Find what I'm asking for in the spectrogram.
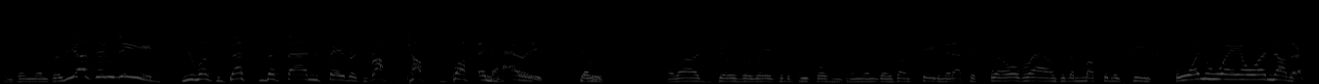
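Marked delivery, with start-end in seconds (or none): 0.7-6.2 high, excited showman villain; Penguin. A narrator's reading. 11.7-13.1 ringmaster's flourish; Penguin. A narrator's reading.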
